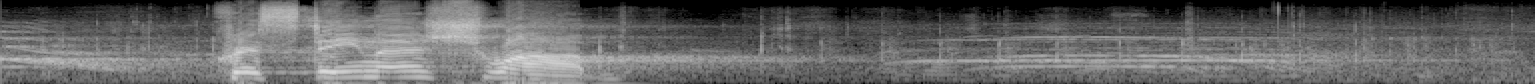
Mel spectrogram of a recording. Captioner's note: applause and cheering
